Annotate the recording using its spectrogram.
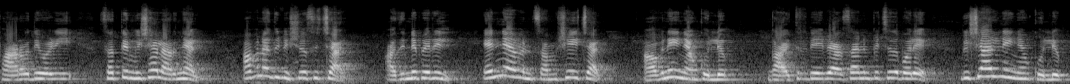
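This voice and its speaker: Cold scheming villain lady, a woman reading her lines, high voice, menacing, serial retelling. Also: expressive, moderate pace, a little hiss or hum. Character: scheming ruthless middle-aged woman villain.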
